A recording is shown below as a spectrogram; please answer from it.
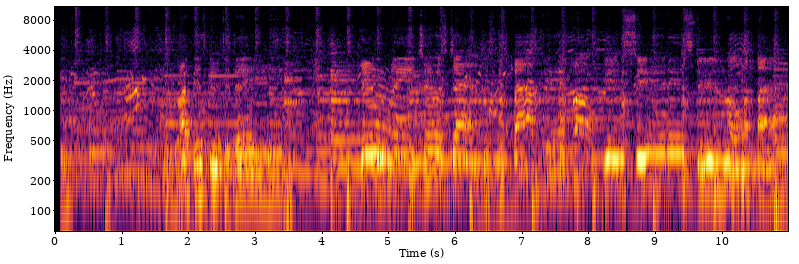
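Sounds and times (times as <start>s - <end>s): listeners chattering: 0.1s - 11.0s
live band playing country music: 0.1s - 11.0s
lead singer singing: 1.7s - 11.0s.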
